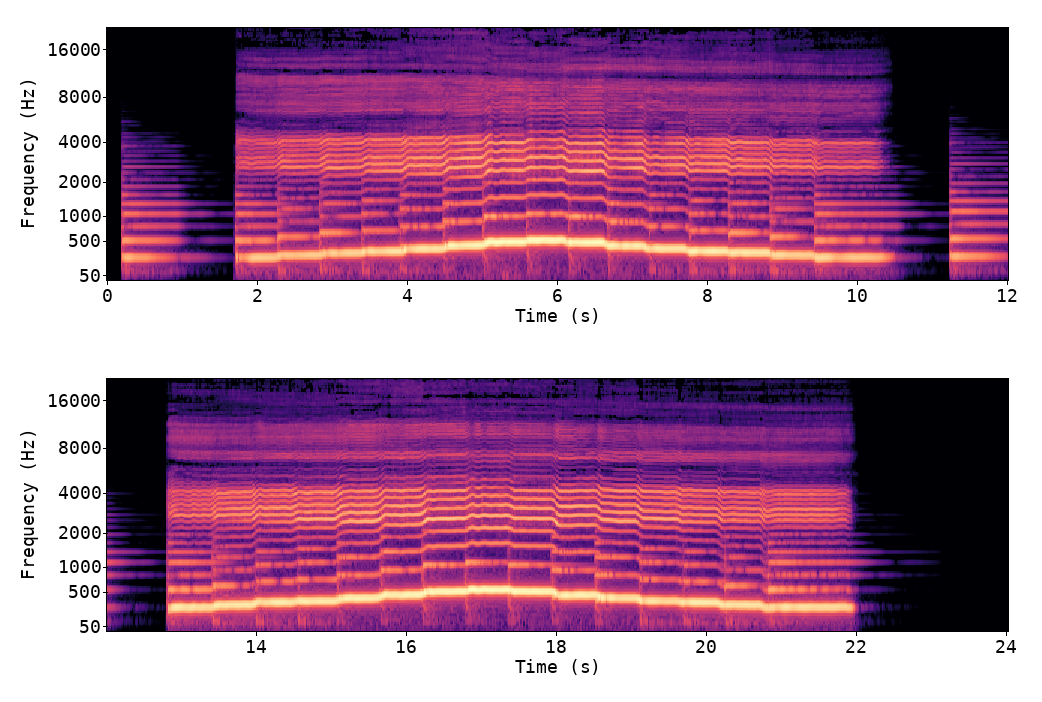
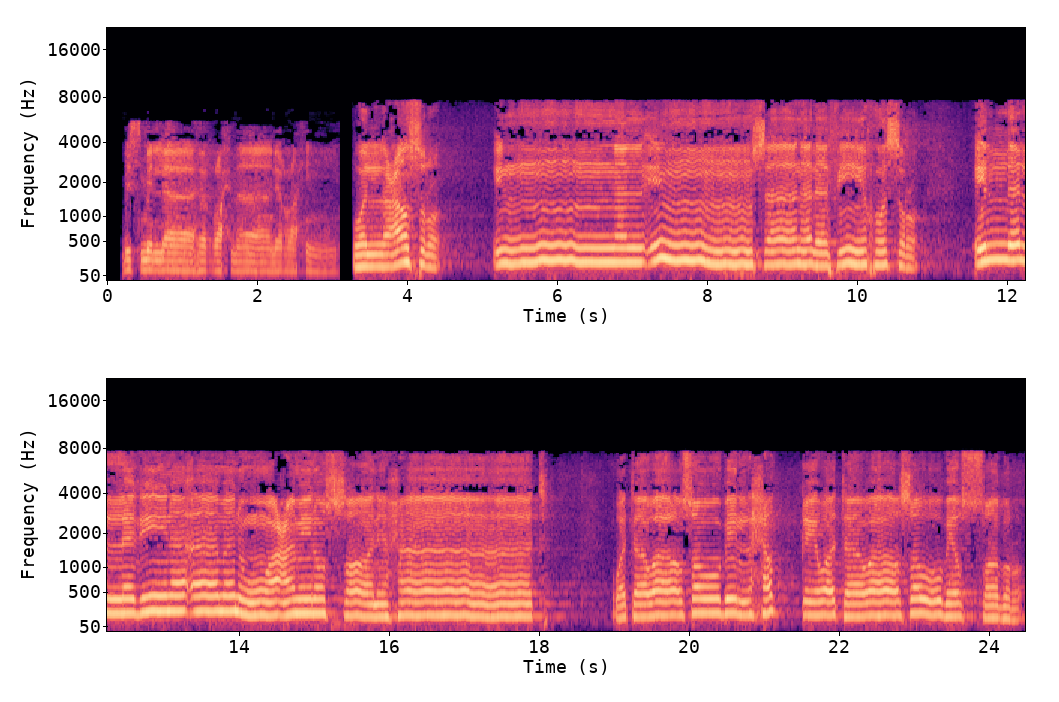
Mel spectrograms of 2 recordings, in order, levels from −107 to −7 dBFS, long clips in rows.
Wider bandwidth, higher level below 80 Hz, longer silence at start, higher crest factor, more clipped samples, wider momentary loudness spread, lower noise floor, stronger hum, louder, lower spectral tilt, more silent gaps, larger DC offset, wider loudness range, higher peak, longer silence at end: first, 13.5 kHz vs 8 kHz; second, -70 dBFS vs -56 dBFS; about the same, 0.2 s vs 0.2 s; about the same, 12 dB vs 16 dB; neither; about the same, 14 LU vs 12 LU; first, under -90 dBFS vs -54 dBFS; neither; first, -15 LUFS vs -19 LUFS; second, -2.5 dB/octave vs -5 dB/octave; second, none vs 3.09-3.26 s; neither; first, 12 LU vs 5 LU; about the same, -4 dBFS vs -4 dBFS; first, 2.1 s vs 0 s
